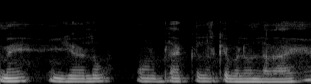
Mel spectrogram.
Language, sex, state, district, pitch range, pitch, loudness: Hindi, male, Bihar, Darbhanga, 135-145 Hz, 140 Hz, -33 LUFS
